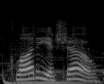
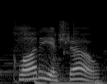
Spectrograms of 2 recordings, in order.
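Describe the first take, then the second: No difference in how they are said.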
